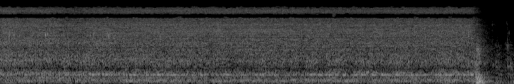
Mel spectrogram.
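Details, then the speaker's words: QFlow 2.5kg compact RV/caravan/boat washer, 40-degree 48-minute cotton wash: steady, even hiss of water jetting in for several seconds, then a clean cutoff; normal water fill. "so you can see that it fires and impulses very much like an lg filling oh hello and um that's just so that it clears that that dispenser and make you know helps it siphon out"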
